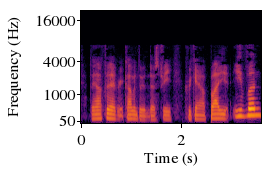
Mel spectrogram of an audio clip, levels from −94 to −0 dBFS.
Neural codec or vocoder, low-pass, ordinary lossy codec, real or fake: codec, 16 kHz, 1.1 kbps, Voila-Tokenizer; 7.2 kHz; MP3, 32 kbps; fake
